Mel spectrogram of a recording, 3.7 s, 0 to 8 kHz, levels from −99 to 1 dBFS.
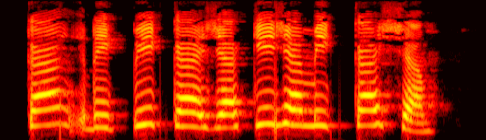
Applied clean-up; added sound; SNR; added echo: none; none; none; none.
